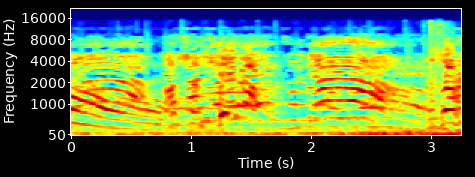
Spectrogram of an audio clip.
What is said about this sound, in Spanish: Pues estos son los gritos de Hornachos indignado contra los asesinos. Este sábado llegaban a los juzgados los dos hermanos y fueron recibidos así por parte de estos vecinos Hornachos congregados frente al edificio.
